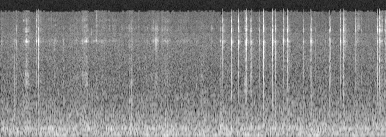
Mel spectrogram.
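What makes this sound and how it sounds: A small, hollow, red lacquered wooden nesting doll, painted and held in one hand, is tapped and scratched with long nails. Faint, soft scratching and a few light ticks come first, then from about the midpoint a quick run of sharp, bright, dry clicks with almost no ring, over a quiet, steady background hiss.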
